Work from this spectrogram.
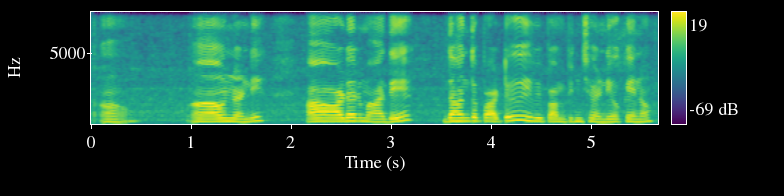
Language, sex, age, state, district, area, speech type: Telugu, female, 45-60, Andhra Pradesh, Visakhapatnam, rural, spontaneous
